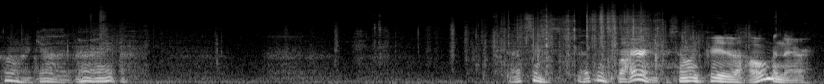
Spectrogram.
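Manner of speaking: muffled behind a respirator mask; through a respirator. Real, not acted. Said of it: "it's 'cause I have a respirator on".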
